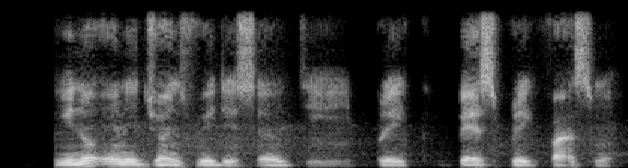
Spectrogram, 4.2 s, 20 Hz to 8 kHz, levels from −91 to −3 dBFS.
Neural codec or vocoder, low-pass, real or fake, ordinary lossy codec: codec, 16 kHz in and 24 kHz out, 1 kbps, XY-Tokenizer; 7.2 kHz; fake; none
